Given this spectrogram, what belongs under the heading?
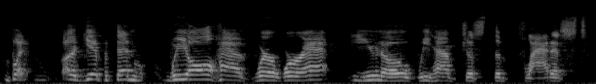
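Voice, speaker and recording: A man's voice: high voice, measured pace, sharp tone, poor audio. A man with a Midwestern American accent, a band member chatting casually in an interview, rambling with restarts and easy laughs.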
